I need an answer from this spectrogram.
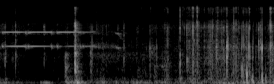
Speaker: the radio came on once but I never heard any sound this thing is beeping if I turn it on water pressure so it must have a water pump but it doesn't do anything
